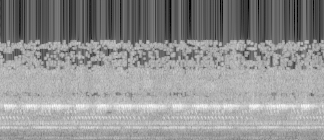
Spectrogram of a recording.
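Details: A jangkik, or cricket, chorus used to repel rats and as a sleep aid: piercing, rapidly pulsed trills in high registers, grouped into bursts about three per second, overlapping callers, no other sounds.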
